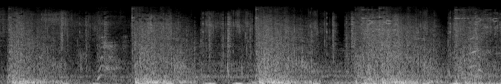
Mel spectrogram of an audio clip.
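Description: Rapid gunfire bursts from the video game Contagio, dense and loud with heavy low thumps, breaking into several volleys across the stretch with brief gaps between them.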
